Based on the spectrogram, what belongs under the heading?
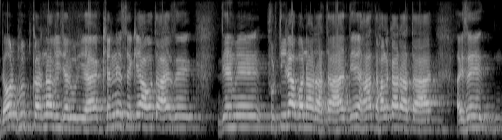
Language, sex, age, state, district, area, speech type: Hindi, male, 45-60, Bihar, Samastipur, rural, spontaneous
